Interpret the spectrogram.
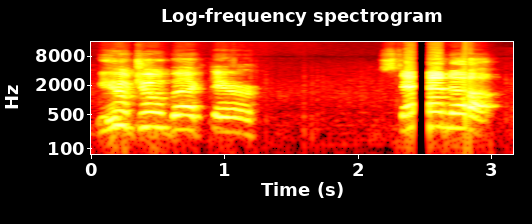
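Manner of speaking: slow, loud command through a bullhorn; retold police bullhorn order to the couple; mock bullhorn call. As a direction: call them out like a cop on a megaphone. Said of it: "gets on his bullhorn and says".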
